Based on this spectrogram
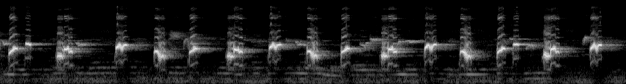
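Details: Sooty-headed bulbul in lively long rapid song meant to draw other bulbuls into singing: a steady series of bright, slurred chirps, each a quick rise and drop, nearly unbroken.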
